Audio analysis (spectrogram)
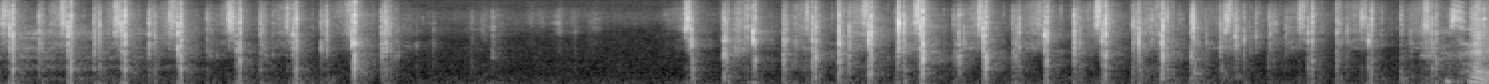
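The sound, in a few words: shuffling tarot cards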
